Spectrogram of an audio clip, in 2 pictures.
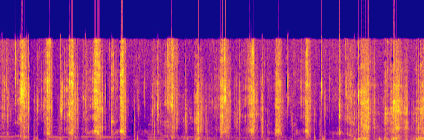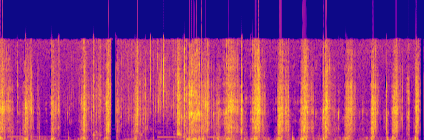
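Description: Close-miked chewing of crunchy food: a dense run of crisp crunches and mouth clicks, growing louder about three and a half seconds in and again about six seconds in.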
